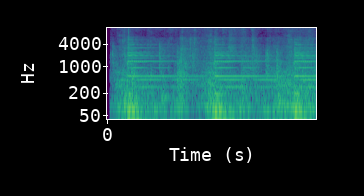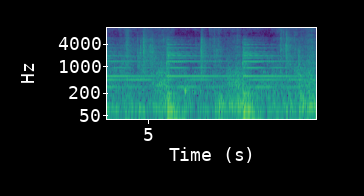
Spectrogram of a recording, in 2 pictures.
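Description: A church bell tolling, struck five times at an even pace of about one stroke every second and a half, each stroke ringing on into the next.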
